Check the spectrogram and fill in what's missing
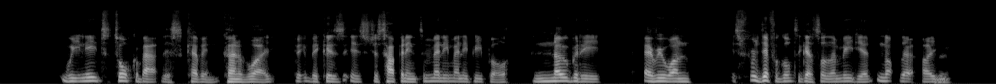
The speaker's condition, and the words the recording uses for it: Stuttering. I felt stupid in prison, but it's the choice I made then as a much heavier stammerer than I am now.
